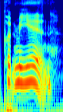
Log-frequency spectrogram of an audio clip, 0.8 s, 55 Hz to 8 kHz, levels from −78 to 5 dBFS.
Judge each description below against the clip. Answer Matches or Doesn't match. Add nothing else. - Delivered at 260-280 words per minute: Doesn't match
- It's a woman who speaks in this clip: Matches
